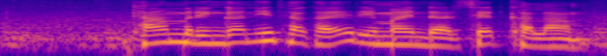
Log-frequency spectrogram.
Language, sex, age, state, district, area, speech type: Bodo, male, 18-30, Assam, Kokrajhar, urban, read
